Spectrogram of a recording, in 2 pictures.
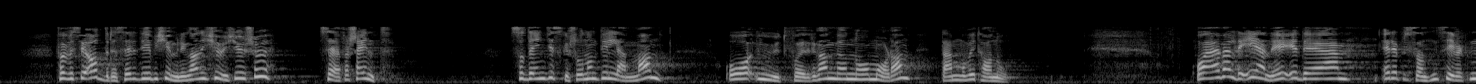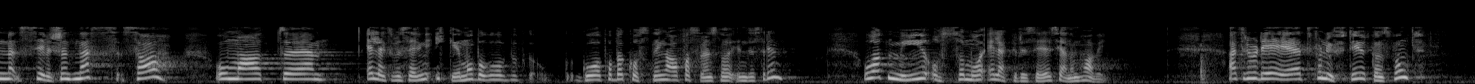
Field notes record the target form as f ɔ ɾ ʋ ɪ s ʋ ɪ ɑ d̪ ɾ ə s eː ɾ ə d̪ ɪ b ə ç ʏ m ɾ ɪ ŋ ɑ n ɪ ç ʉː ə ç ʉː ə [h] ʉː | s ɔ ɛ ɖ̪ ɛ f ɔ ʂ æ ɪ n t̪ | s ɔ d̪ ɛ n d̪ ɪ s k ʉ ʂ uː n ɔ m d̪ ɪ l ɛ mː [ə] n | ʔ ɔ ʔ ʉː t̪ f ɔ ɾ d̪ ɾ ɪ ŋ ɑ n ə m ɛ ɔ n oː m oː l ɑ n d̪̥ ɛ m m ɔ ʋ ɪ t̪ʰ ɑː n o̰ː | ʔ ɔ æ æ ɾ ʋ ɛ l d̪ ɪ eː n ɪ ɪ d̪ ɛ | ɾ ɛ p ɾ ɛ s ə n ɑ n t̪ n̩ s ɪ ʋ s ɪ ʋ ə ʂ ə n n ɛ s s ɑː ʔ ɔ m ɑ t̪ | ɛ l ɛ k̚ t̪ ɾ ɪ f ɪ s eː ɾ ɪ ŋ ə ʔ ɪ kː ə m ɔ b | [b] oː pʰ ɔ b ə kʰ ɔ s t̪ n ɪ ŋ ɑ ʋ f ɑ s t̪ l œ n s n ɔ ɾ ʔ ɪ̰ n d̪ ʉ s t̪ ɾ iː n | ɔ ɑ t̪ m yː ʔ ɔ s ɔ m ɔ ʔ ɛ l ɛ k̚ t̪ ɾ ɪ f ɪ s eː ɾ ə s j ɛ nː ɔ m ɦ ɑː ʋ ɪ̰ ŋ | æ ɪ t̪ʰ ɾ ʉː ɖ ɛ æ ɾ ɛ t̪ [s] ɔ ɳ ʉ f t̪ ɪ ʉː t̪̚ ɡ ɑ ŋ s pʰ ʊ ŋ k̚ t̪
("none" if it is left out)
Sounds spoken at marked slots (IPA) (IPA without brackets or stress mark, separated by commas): ʂ, ɑ, ɡ, f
